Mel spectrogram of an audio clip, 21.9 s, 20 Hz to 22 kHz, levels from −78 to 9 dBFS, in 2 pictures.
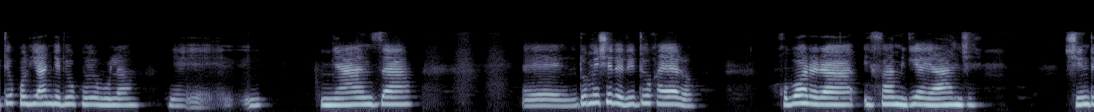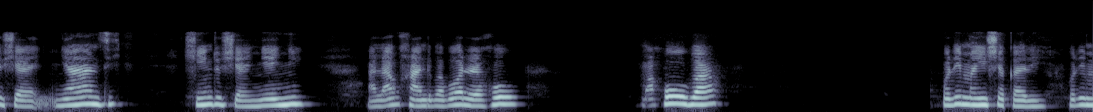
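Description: Throughout the speech nothing reaches above 7.7 kHz, and the top of the band sounds grainy and breathy, likely Bluetooth LC3 compression at a rate near 32 kbps. That noise-filled upper edge, rather than a clean roll-off, separates it from plain band-limiting.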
